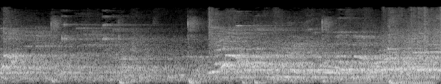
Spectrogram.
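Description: A basketball bouncing on a gym floor in a large, echoing sports hall, a few separate thuds, with players' voices calling out.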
